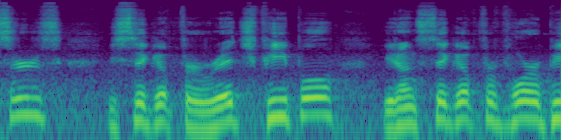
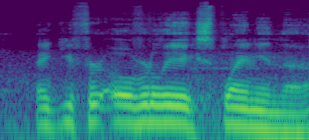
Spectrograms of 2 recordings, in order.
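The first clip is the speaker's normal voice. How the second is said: normal talking voice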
